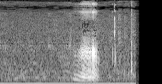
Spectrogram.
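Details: Maru-chan, a pet cat, snoring while asleep: low background breathing, then one louder, rough, harmonic snore near the middle lasting about half a second, followed by a few faint clicks before the sound stops.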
